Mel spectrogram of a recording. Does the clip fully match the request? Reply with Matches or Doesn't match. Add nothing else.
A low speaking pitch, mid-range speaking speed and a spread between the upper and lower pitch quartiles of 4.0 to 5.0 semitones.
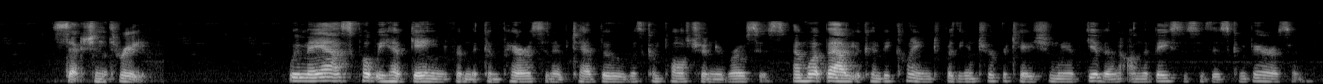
Doesn't match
